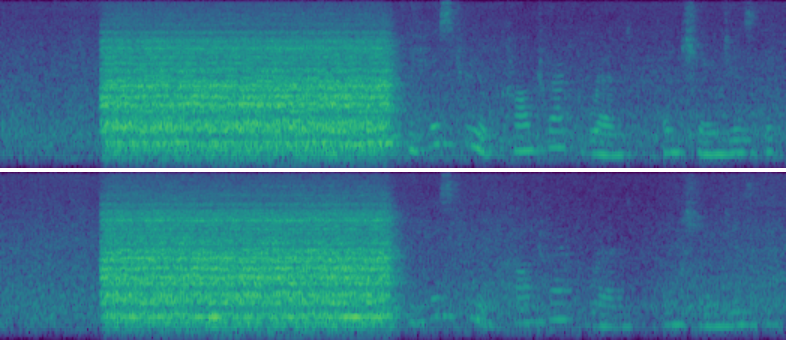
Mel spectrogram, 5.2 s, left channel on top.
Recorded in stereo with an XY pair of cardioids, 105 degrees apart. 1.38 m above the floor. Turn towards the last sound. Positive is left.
turn(degrees=60)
